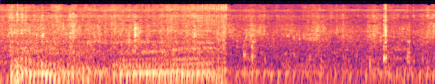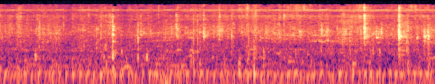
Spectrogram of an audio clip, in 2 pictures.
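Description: A motorcycle engine running close by for about two seconds, cut off abruptly; then the footsteps of a group of people walking on a road, with scattered sharp clicks.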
